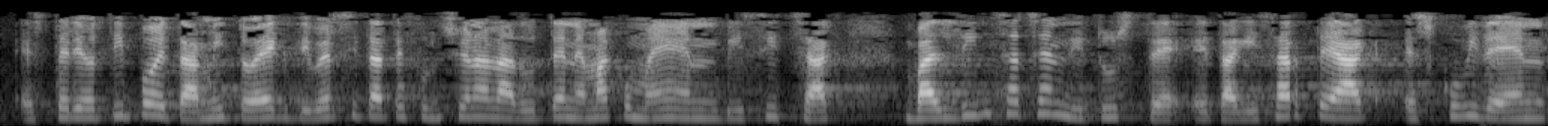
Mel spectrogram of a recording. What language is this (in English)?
Basque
